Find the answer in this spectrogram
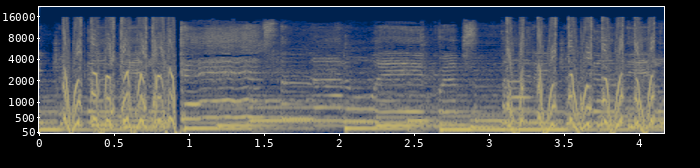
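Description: A DJ mix made in the Cross DJ app: a music track with steady bass notes, broken twice by bursts of rapid scratching, one lasting about a second at the start and another beginning about three seconds in.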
